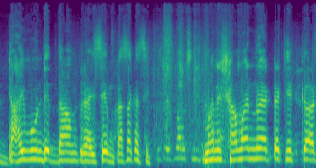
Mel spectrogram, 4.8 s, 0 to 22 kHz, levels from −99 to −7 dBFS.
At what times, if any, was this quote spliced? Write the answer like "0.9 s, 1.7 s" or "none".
none

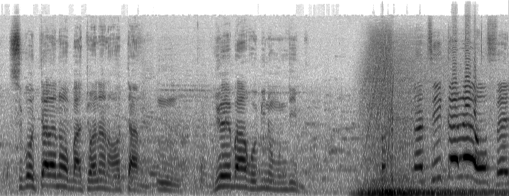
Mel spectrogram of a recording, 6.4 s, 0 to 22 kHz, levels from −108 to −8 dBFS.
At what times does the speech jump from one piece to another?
4.8 s

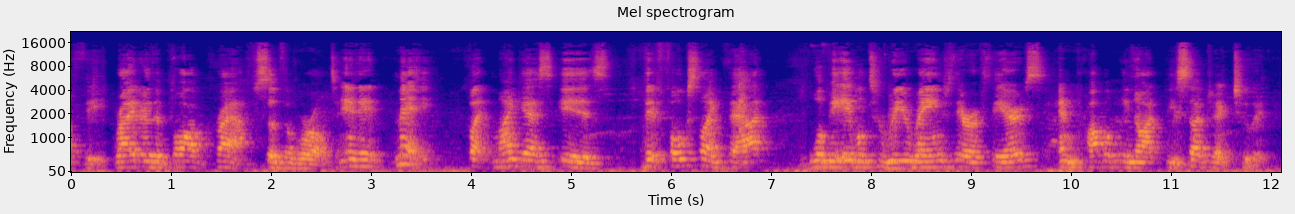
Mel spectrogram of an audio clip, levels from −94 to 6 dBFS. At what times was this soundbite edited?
1.0 s

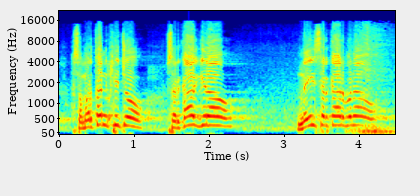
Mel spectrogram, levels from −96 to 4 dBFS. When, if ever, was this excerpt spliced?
none

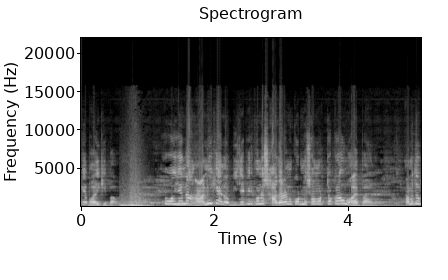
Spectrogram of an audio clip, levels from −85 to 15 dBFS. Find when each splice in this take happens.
none

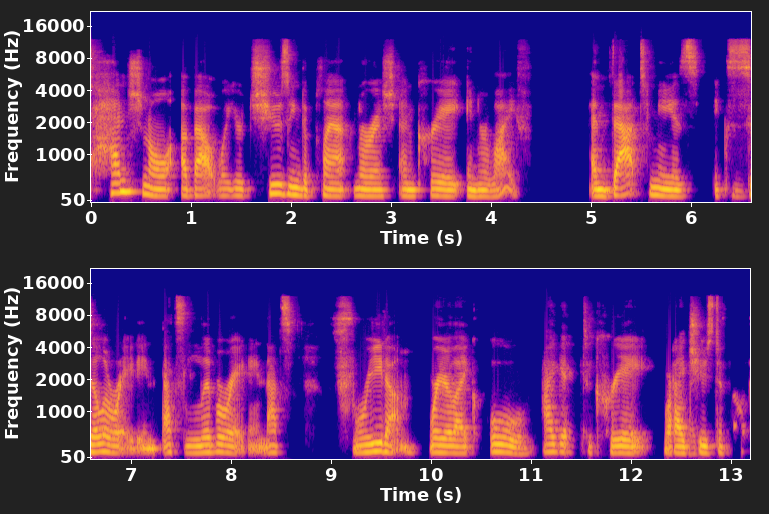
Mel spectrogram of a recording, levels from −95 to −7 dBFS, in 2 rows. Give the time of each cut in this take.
12.2 s

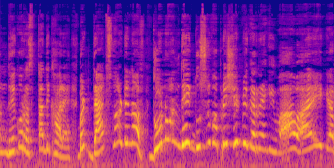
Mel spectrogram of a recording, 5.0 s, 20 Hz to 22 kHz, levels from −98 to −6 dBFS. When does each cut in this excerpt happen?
none

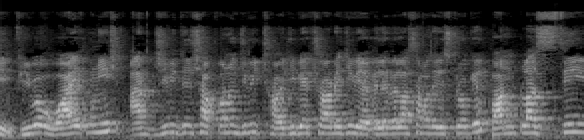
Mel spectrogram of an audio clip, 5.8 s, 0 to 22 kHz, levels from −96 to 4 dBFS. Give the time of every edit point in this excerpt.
4.9 s

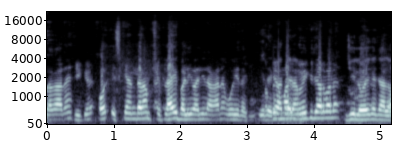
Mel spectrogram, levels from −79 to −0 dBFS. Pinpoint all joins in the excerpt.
3.4 s

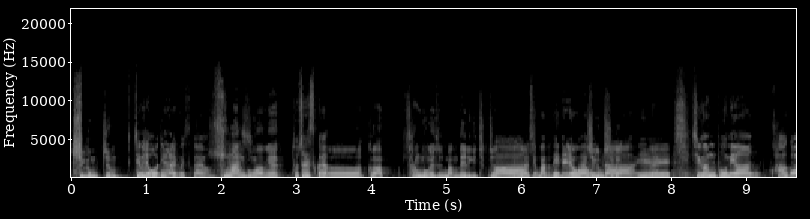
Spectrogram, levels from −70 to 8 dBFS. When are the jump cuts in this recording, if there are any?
6.2 s

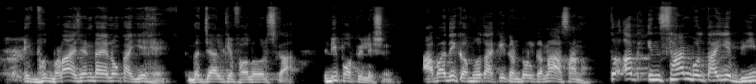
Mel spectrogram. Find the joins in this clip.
1.7 s, 5.9 s

